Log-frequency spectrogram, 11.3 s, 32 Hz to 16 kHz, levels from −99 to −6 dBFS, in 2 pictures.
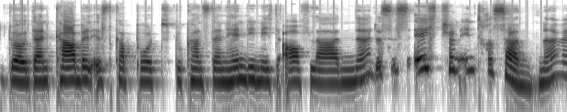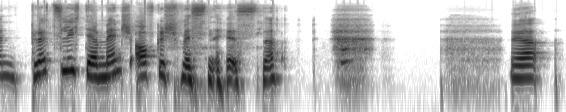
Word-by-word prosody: du 180 -2 +3
dein 175 0 0
Kabel 190 0 +5
ist 170 - -4
kaputt, 175 -1 -4
du 175 - -7
kannst 175 -1 -4
dein 170 0 -1
Handy 195 +2 +1
nicht 175 +2 -4
aufladen, 170 -1 0
ne? 195 +5 -1
Das - - -2
ist 355 -6 -5
echt 350 +2 +3
schon 335 -1 -1
interessant, 155 - 0
ne, 170 +7 -2
wenn 240 -4 -9
plötzlich 290 +6 +2
der 235 -5 +6
Mensch 250 +8 +1
aufgeschmissen 230 -6 +2
ist, 165 +1 -2
ne? 200 +3 0 2.3
Ja. 210 0 +1
190 Hz, 140 wpm, -22 LUFS, 175-235 Hz, 2.3 s, der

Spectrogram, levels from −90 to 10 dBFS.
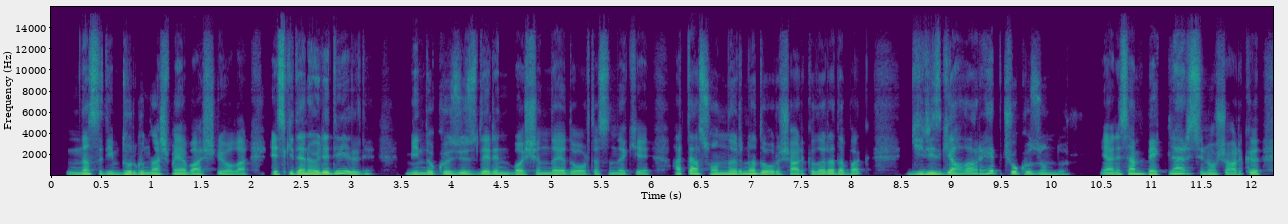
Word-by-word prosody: nasıl 130 0 0
diyeyim 110 +1 -4
durgunlaşmaya 125 -2 +1
başlıyorlar. 105 -2 -2 0.2
Eskiden 135 +4 +3
öyle 145 +3 +6
değildi. 175 - +1 0.3
1900''lerin 125 -1 0
başında 115 +1 0
ya 115 0 0
da 115 - -1
ortasındaki 115 0 -4 0.2
hatta 155 +3 +2
sonlarına 130 +2 +2
doğru 120 -3 +2
şarkılara 120 +8 0
da 115 -4 -1
bak. - - -4 0.4
Girizgâhlar 145 +7 +2
hep 210 +5 -1
çok 175 -2 +1
uzundur. 115 - -4 0.3
Yani 120 0 0
sen 140 0 +1
beklersin 145 +6 0
o 125 -1 -1
şarkı 125 +4 -2
125 Hz, 135 wpm, -22 LUFS, 115-140 Hz, 0.4 s, öyle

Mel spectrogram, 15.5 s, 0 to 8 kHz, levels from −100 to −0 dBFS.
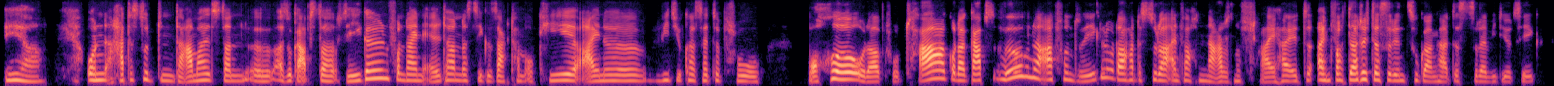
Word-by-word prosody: Ja. 190 -5 -1 0.4
Und 220 0 +2
hattest 220 +3 -2
du 245 - -1
denn 195 -2 -9
damals 205 +5 +1
dann, 190 -1 -2
äh 180 -1 -4
also, 200 - -2
gab's - - +2
da 195 -2 +1
Regeln 265 +10 +2
von 240 -4 -4
deinen 205 -1 +2
Eltern, 205 +5 -2
dass 200 -1 -5
die - - -8
gesagt 185 -1 -4
haben: 185 - -10
„Okay, 210 0 -1
eine 200 +1 -1
Videokassette 210 +1 -7
pro 175 -2 -6 0.5
Woche 275 - 0 0.2
oder 170 -4 +2
pro 170 0 -15
Tag.“ 275 +2 +8
Oder 210 -4 +3
gab's 215 +1 +2
irgend 300 +7 0
'ne 280 -4 +2
Art 235 0 +2
von 240 -4 -8
Regel 200 - -6
oder 230 -7 +2
hattest 225 +1 -6
du - - -3
da 205 -2 +4
einfach 205 +1 -5
Narrenfreiheit, 185 +1 -4
einfach 220 -1 +1
dadurch, 230 +3 +3
dass 230 -2 +1
du 220 - -3
den 200 -1 -5
Zugang 180 -4 -4
hattest 180 +1 -7
zu 185 - -9
der 175 -1 -5
Videothek? 170 0 -12
205 Hz, 195 wpm, -22 LUFS, 185-220 Hz, 0.5 s, Tag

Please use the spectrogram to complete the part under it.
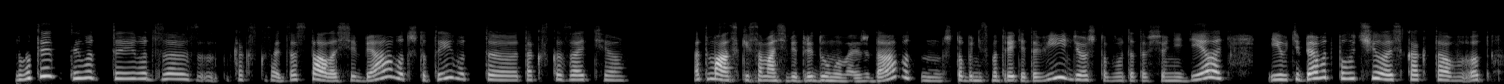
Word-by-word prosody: Ну 220 - -2
вот, 285 +1 +2
ты 385 0 +5
ты 275 +1 +2
вот 300 0 +1
ты 265 0 -1
вот, 265 -4 -3
за 245 0 0
з 185 -4 -14 0.2
как 215 -1 -9
сказать, 180 -4 -8
застала 210 -5 +4
себя, 190 - 0
вот 255 -7 -1
что 205 - -9
ты 245 +11 -2
вот, 250 -4 -5 0.2
а, 200 -3 0
так 205 +2 -7
сказать, 215 0 -3
а, 195 -2 -6 0.7
отмазки 205 -6 +5
сама 185 -1 +2
себе 175 0 -5
придумываешь, 165 -4 -3
да, 315 - +3
вот, 305 -4 -3
м 165 -2 -9
чтобы 190 +2 -5
не 180 - -6
смотреть 190 +1 -1
это 170 0 -3
видео, 230 - +2
чтобы 195 -4 -11
вот 180 0 -11
это 175 -1 -6
всё 160 - -9
не 175 -1 -7
делать. 280 - +4 0.4
И 220 +1 +2
у 220 - 0
тебя 245 +4 +4
вот 320 +1 -1
получилось 270 -4 +2
как-то, 220 -2 +1
а, - - 0
в - - -12
вот, 205 +2 -2
210 Hz, 190 wpm, -24 LUFS, 185-255 Hz, 0.7 s, ты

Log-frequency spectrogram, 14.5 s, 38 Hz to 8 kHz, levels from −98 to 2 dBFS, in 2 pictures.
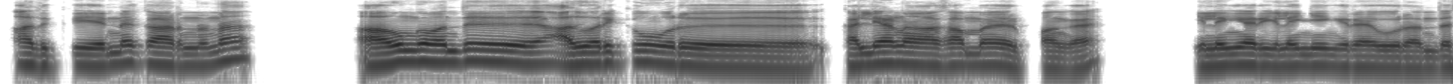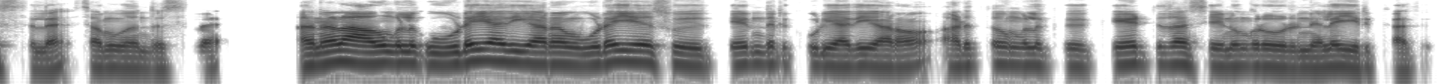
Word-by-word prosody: அதுக்கு 125 0 -6
என்ன 140 +3 -1
காரணனா, 130 +6 +1 0.7
அவுங்க 160 +5 +4
வந்து 160 +2 +1 0.4
அதுவரைக்கும் 145 +3 +1
ஒரு 130 -1 0 0.8
கல்யாணம் 140 +1 +3
ஆகாம 125 +1 0
இருப்பாங்க. 105 -1 -4 0.6
இளைஞர், 125 +1 +2
இளைஞிங்கிற 120 -1 -1 0.2
ஒரு 105 - -1
அந்தஸ்தில 105 -2 -5 0.2
சமூக 105 0 -2
அந்தஸ்தில. 95 -2 -9 0.4
அதனால 145 +6 +5
அவுங்களுக்கு 145 -1 +2
உடை 155 +3 +4
அதிகாரம், 140 -3 +2
உடைய 155 +3 +3 0.2
சு 135 - -2 0.3
தேர்ந்தெடுக்கக்கூடிய 130 -2 -4
அதிகாரம் 115 -1 0 0.2
அடுத்தவங்களுக்கு 125 -1 -5 0.2
கேட்டுதான் 135 -1 -1
செய்யணுங்கிற 115 0 -3
ஒரு 105 - -5
நிலை 115 +2 0
இருக்காது. 100 - -9
130 Hz, 125 wpm, -21 LUFS, 120-140 Hz, 0.8 s, அதனால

